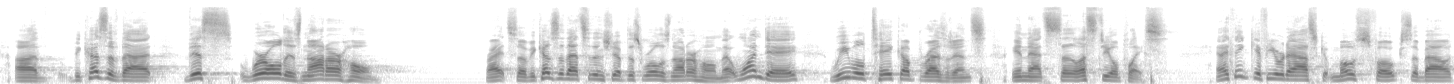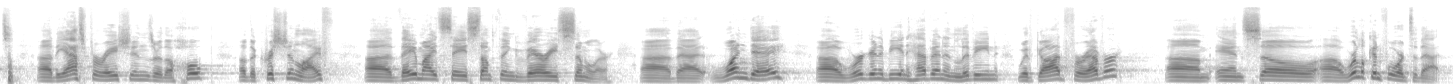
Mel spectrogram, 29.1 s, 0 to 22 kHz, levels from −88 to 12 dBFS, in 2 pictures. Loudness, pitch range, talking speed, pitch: -38 LUFS, 125-180 Hz, 180 wpm, 145 Hz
